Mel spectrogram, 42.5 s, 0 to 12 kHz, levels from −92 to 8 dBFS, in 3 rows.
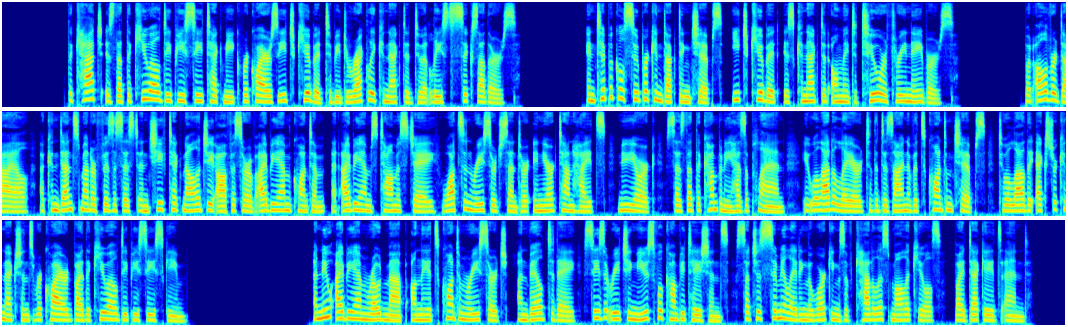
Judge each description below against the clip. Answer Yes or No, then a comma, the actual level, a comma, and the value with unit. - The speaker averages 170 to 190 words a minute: No, average, 160 wpm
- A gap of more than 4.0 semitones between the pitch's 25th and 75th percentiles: No, average, 3.0 semitones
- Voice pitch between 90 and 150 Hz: No, medium, 180 Hz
